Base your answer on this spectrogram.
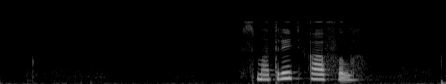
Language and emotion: Russian, neutral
